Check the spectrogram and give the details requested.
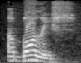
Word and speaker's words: abolish: second syllable then abandon abolish abolish bomb ish I repeat a ball ish the stress is on second syllable ball abolish abolish absolute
